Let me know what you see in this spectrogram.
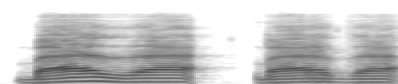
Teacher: Danya agak agak agak kayak digigit ya lidahnya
